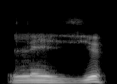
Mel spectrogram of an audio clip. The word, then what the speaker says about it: les yeux: niveau de la prononciation on va prononcer les yeux d'accord on va faire on fait la liaison les yeux par exemple je vous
